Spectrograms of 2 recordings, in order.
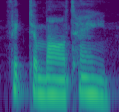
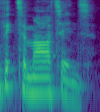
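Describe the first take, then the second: First: The name is said with a French pronunciation. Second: The name is said with an English pronunciation. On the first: "I've heard many different pronunciations of his name" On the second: "which is probably the wrong pronunciation, but it's also um, more English"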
